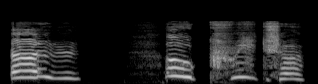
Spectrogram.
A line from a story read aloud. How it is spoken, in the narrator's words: wailed Hermione, who was crying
